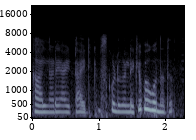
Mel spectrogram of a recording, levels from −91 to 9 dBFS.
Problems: low volume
